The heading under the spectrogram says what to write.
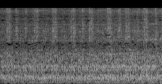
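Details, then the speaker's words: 1930 Ford Model A after 40 years stored, first run before mixture adjustment: thin, uneven clatter with no steady beat, running rough with heavy oil smoke; owner fears engine is shot, later adjusting air-fuel mixture and idle improved it. "houston we have a problem well it's running after sitting in a barn for 40 years it's running it's not running very well but it's running"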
